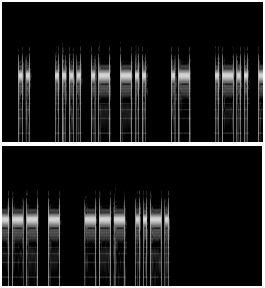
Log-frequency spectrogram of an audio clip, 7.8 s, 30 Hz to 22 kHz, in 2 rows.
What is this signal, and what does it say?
Morse code, heard as a keyed tone, about 22 wpm, 700 Hz. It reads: I HAD A LOT OF
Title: Sets of 5 Words Encore 22wpm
